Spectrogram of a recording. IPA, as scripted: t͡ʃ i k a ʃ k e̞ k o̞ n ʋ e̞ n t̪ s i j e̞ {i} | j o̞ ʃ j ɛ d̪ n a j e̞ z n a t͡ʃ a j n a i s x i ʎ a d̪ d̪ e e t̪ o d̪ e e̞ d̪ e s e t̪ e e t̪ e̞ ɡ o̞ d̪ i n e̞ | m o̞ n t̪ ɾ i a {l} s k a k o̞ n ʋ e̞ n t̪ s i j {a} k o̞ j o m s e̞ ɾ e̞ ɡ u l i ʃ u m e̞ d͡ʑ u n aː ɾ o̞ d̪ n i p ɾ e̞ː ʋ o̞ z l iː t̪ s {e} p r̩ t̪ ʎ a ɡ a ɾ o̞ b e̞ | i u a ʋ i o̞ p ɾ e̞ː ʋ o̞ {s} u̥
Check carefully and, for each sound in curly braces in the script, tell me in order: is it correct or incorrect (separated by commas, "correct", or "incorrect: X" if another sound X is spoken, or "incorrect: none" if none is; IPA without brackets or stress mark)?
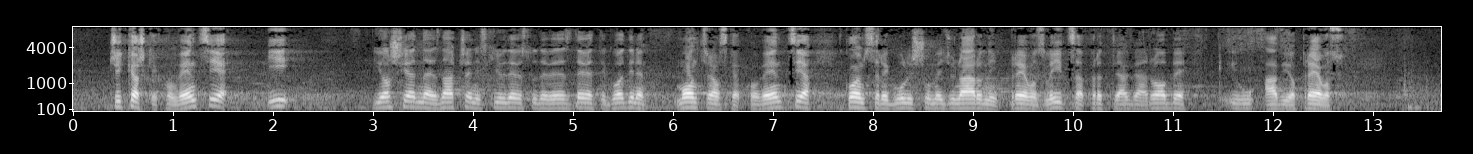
correct, correct, correct, incorrect: a, incorrect: z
